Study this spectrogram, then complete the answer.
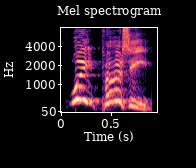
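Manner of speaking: high, urgent cry to stop; panicked high-pitched interjection; alarmed plea. A narrator's reading. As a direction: beg him to hold off. James pleads for his life.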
